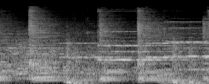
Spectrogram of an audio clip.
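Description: Waltz music playing, with a steady three-beat pulse: a low bass note on each downbeat followed by lighter chords.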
